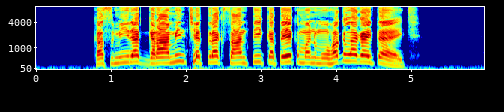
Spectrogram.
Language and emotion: Maithili, happy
